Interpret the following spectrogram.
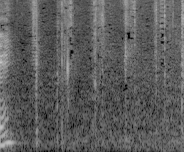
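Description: Tarot cards handled or shuffled by hand: about five faint, short flicks spread over two seconds.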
